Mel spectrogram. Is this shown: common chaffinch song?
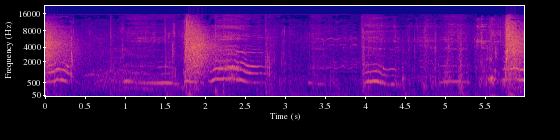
no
